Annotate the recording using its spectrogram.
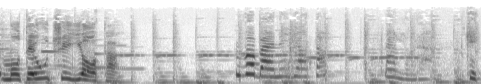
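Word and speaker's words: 弄内洋太: E tu ti chiameresti Motenai Yoda? Si legge Moteucci Yota.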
